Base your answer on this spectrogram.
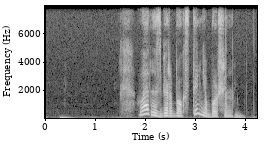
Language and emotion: Russian, positive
